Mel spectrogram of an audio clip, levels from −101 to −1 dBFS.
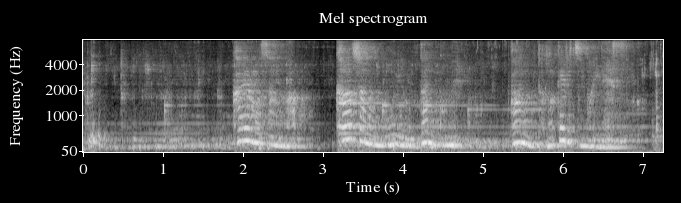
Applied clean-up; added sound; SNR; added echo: neural separator model SepFormer DNS4.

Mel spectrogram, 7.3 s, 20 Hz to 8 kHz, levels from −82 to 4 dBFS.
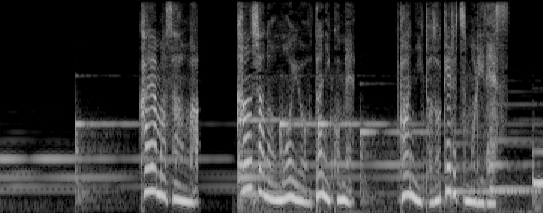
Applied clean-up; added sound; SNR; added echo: none; none; none; none.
